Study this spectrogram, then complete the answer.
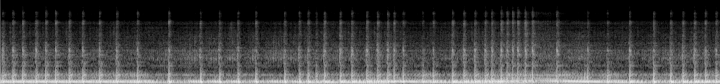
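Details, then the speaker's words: Snowmobile cold-started at 28°F at 7am. Busy, slightly uneven idle with light clatter settling into a steady beat around 1500 rpm; normal cold start. "that's not terribly loud well that's good last year it seemed like it would take quite a few pulls and granted i had 35 pilots in there but i also had a half degree bigger cutaways"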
